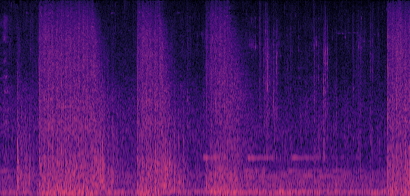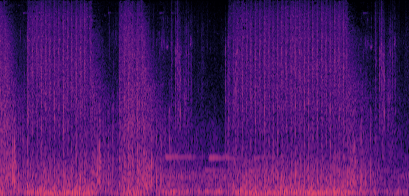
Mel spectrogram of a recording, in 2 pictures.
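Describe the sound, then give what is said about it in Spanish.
A loud, sustained volley of gunfire, many rapid overlapping shots crackling together in dense bursts with only brief lulls, continuing for about sixteen seconds without any voices. “El escuadrón empezó a disparar sin piedad.”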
